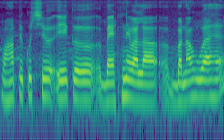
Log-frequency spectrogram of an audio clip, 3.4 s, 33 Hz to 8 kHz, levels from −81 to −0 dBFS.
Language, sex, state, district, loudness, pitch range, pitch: Hindi, male, Madhya Pradesh, Katni, -17 LUFS, 155-175 Hz, 165 Hz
